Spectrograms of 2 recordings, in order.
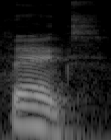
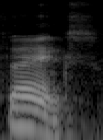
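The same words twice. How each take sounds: The two takes are said the same way.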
